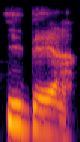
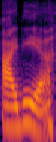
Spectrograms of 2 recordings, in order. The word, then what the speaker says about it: idea: Yeah, this word idea, and your English brain really wants to say idea because it's Mhm. spelled the same way, isn't it? And it means the same thing, but we have to pronounce it very differently.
